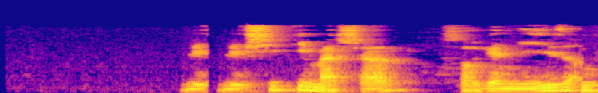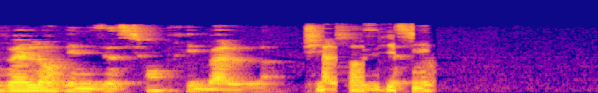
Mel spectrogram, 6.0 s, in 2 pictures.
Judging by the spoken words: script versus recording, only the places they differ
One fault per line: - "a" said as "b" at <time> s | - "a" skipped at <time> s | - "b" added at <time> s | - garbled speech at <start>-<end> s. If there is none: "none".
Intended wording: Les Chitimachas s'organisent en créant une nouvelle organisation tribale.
- "les" added at 1.1 s
- "en créant une" skipped at 2.9 s
- garbled speech at 4.5-5.2 s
